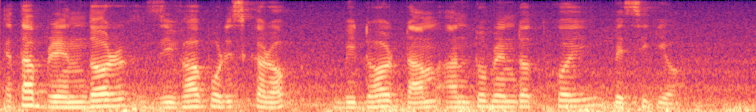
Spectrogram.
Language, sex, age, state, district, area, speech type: Assamese, male, 18-30, Assam, Nalbari, rural, read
